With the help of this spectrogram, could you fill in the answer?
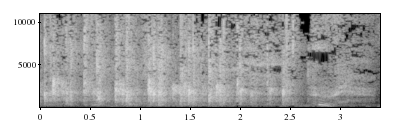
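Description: An audience applauds steadily, a dense wash of many hands clapping at once, with a brief voice rising through the crowd noise near the end.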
